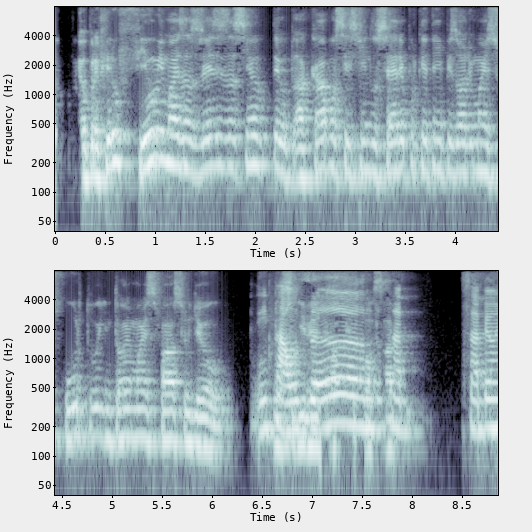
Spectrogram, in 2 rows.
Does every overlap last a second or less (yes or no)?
no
